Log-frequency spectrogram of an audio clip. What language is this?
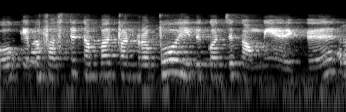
Tamil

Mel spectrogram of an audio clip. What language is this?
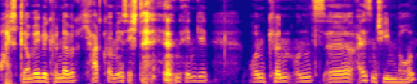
German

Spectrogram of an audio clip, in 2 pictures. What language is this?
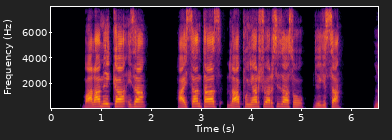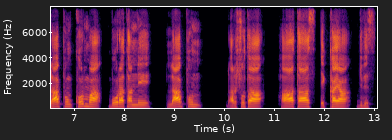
Gamo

